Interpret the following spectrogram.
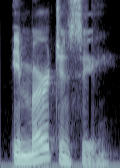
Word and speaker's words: emergency: five in Russian City Emergency từ có bốn ăn tuyết thế mà triển C trọng âm đánh vào âm tiết thứ hai Tìm mới chuyên sỉ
